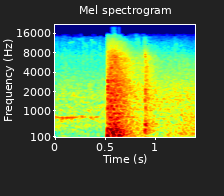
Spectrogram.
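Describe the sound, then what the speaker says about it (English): A cannon fires at a high school football game after a touchdown, one loud booming blast followed by a second, weaker report, with crowd noise and faint commentary beneath. "There's the cannon."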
